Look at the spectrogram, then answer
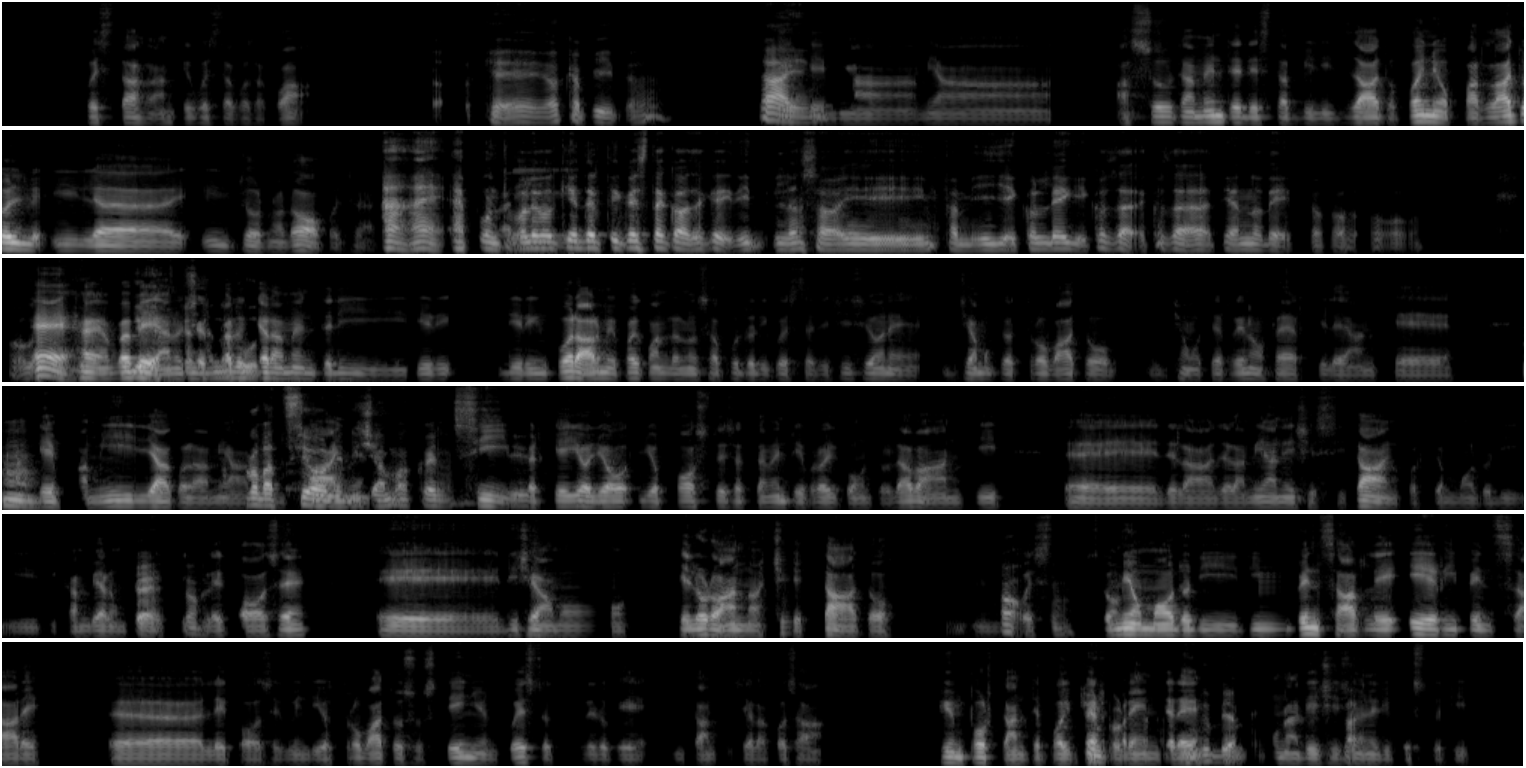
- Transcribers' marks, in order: none
- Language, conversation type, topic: Italian, podcast, Qual è un rischio che hai corso e che ti ha cambiato la vita?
